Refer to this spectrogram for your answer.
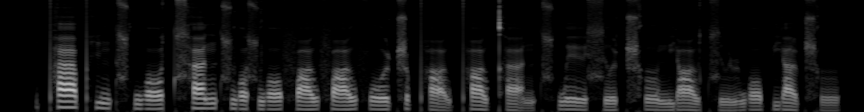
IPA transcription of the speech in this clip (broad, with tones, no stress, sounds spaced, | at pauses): pʰ ä˥ pʰ i˨ ŋ t͡sʰ w ɔ˧˥ t͡sʰ a˥ n t͡s w ɔ˨ s w ɔ˧˥ f ɑ˧˥ ʊ̯ f ɑ˧˥ ʊ̯ f o˧˥ ʊ̯ ʈ͡ʂ ɤ˧ pʰ ɑ̰˨˩ ʊ̯ pʰ ɑ˥˩ ʊ̯ kʰ a̰˨˩ n t͡sʰ w e˥˩ ɪ̯ s ɹ̩˧˥ ʈ͡ʂʰ ɤ˥˧ n̪ j ɑ˥˩ ʊ̯ t͡s ɹ̩˩ ɻ w ɔ˥ p j ä˥˩ ʈ͡ʂʰ ɤ˩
